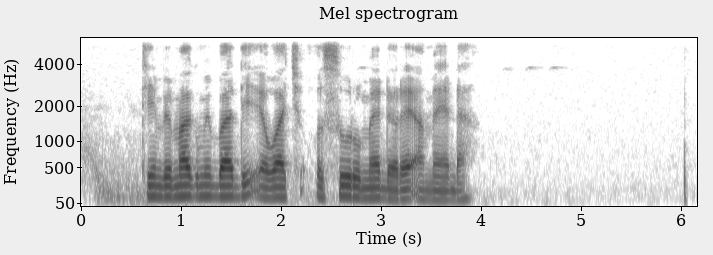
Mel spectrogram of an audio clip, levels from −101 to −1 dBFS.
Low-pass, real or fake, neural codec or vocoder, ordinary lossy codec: 5.4 kHz; real; none; Opus, 64 kbps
